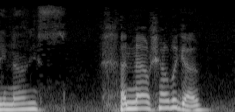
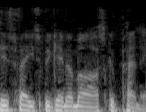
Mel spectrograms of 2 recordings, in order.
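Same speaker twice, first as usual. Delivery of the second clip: plain reading voice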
